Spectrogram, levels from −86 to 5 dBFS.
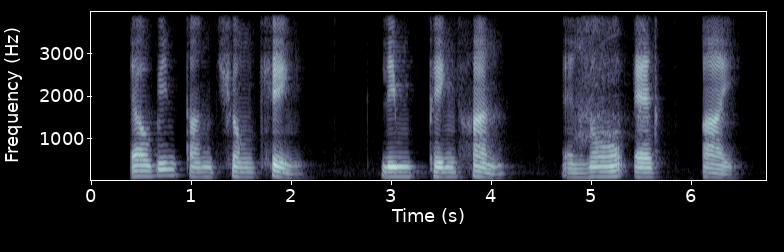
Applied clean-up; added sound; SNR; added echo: neural mask model DeepFilterNet 3.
